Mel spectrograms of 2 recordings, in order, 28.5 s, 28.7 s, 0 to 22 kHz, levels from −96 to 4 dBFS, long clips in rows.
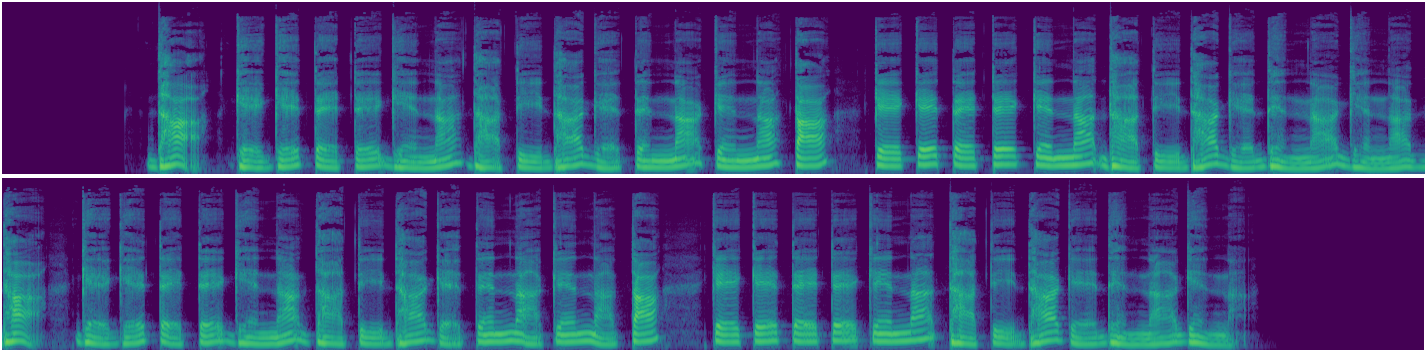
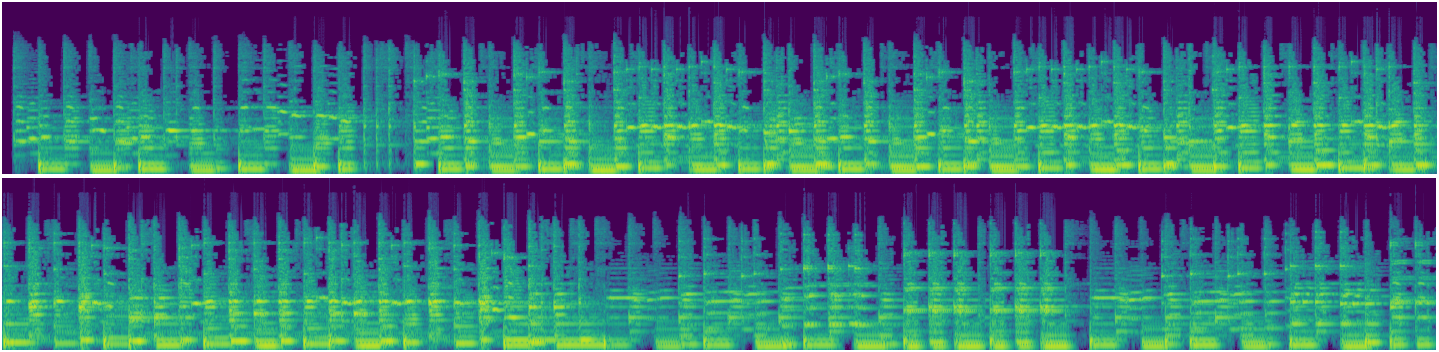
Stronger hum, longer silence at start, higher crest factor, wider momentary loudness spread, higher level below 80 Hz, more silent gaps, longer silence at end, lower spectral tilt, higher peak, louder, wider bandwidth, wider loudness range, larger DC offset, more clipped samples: neither; first, 1.45 s vs 0.1 s; first, 24 dB vs 10 dB; about the same, 7 LU vs 6 LU; second, -56 dBFS vs -18 dBFS; neither; first, 1.85 s vs 0 s; about the same, -6 dB/octave vs -5.5 dB/octave; second, -4 dBFS vs 0 dBFS; second, -27 LUFS vs -11 LUFS; first, 17 kHz vs 10 kHz; about the same, 4 LU vs 4 LU; neither; neither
